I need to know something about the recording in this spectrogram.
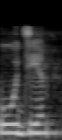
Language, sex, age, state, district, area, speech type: Malayalam, female, 18-30, Kerala, Kasaragod, rural, read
